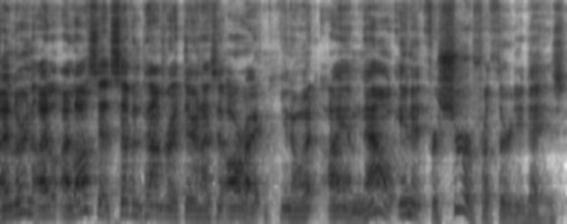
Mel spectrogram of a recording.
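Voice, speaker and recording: There is noticeable background noise as a man speaks at a fairly quick pace. His pitch is fairly high, and he leaves hardly any pauses. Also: lively intonation. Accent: American. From Texas. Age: 60s. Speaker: carnivore diet vlogger. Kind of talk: casual personal testimony. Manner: conversational, with hesitations.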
